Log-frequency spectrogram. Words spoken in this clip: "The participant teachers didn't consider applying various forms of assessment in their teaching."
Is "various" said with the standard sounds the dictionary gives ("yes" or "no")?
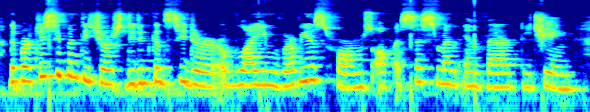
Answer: yes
